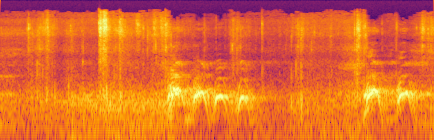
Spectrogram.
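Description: A dog barking: four quick barks in a row about halfway through and one more near the end, over a low rumble and footsteps on gravel.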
